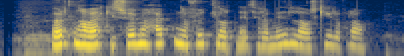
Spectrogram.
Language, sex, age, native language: Icelandic, female, 40-49, Icelandic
